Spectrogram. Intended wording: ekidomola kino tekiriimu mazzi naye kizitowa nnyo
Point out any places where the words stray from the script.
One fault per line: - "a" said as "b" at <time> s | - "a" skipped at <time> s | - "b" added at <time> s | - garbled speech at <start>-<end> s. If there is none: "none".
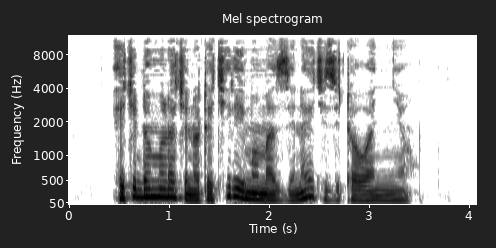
none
